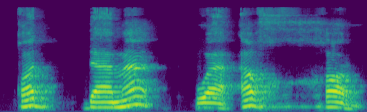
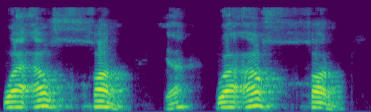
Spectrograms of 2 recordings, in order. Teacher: Nah, ini jangan sampai kurang tasdidnya, khususnya untuk kho ya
